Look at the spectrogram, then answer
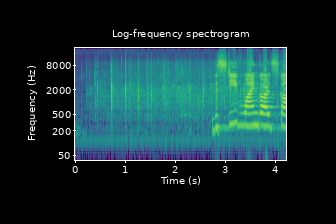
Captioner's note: audience applauding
